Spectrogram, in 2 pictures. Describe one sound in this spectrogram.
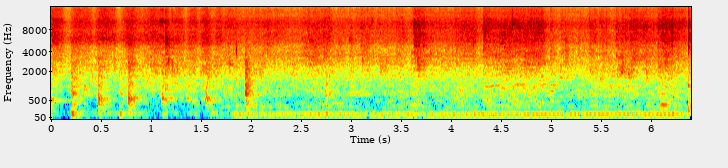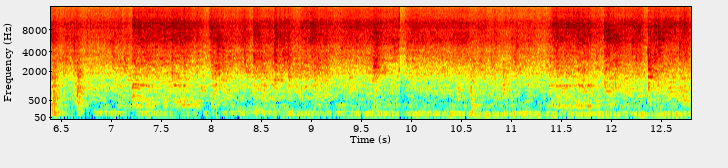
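Water runs from a tap and splashes into a sink.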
